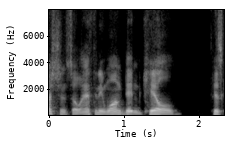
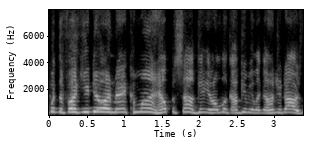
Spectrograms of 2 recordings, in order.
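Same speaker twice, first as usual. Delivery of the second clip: high, desperate begging; pleading husband; 13 semitones higher, faster than usual. Retold or imitated. Husband begging the taxi driver to take his wife, high desperate plea. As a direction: beg the cabbie, pitched way up. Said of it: "And he's like".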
